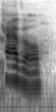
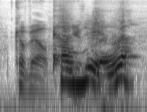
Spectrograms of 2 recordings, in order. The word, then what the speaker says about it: Cavill: I think at this point, the coincidence of the news coming out at the same time as Henry Cavill or Kimball, I can't even say his name now either. – Cavill. It's Henry Cavill. – Cavill.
